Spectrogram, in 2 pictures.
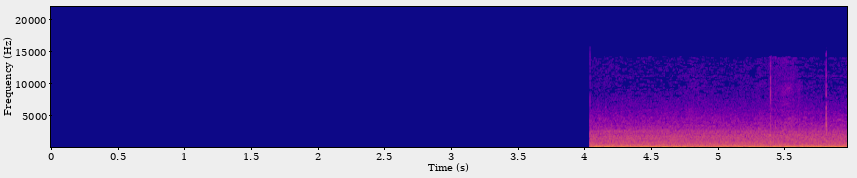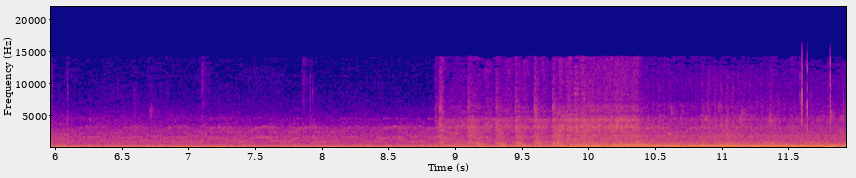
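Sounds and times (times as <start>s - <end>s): bus diesel engine idling: 4.1s - 11.9s.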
